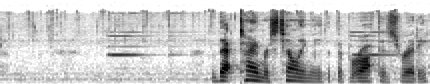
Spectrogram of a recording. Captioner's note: beeping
